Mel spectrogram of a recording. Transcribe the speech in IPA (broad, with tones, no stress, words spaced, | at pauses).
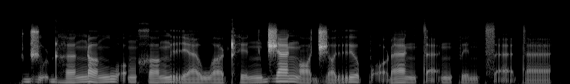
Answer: d͡ʒṵ˧ɖʱɜ˩˥ŋɽʌ˩˥ŋ wɔ̰˧ŋxʌ˩˥ŋ rʲæ˩ wʌ˩ʈʰɪ˩˥ŋ d͡ʒæ˥ŋɒ˩d͡ʒʌ˩rʲʊ˥˩ pɔ̰˥˩ɽæ˥˩ŋtæ̰˥˩ŋ pɪ˩ŋt͡sæ̰˥˩tæ˩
